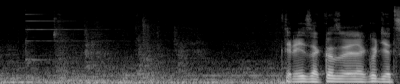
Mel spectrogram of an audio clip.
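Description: An elevator door slides open.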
